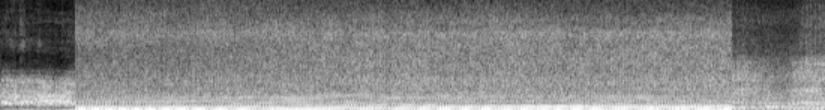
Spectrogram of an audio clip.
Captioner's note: crowd cheering; car engines roaring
